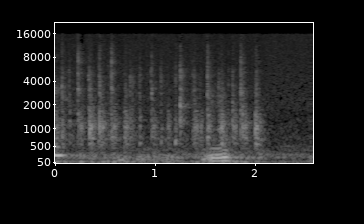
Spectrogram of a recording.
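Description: Rapid, irregular clicking of keys on a computer keyboard as someone types a prompt asking for an essay on poodles into a smart computer website, steady for a couple of seconds, with a faint low hum underneath and no one speaking.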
